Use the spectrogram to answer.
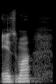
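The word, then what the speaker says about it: asthma: एजमा, इसको आप pronounce करना, एजमा।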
